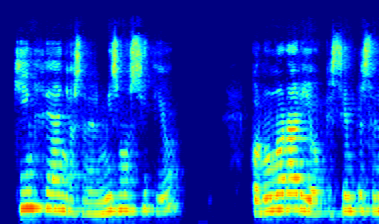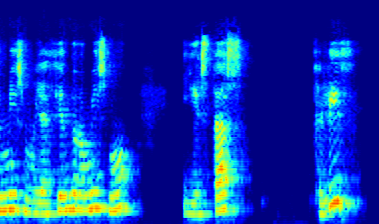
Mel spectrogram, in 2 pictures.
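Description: Speaking at a moderate pace, a woman uses a plain, everyday voice, fairly high in pitch with ordinary pitch variation. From Spain. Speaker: expat mother and traveller. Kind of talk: interview.

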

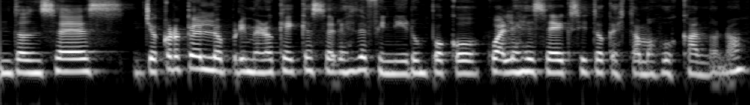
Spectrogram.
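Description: A woman speaks very fast in a medium-pitched voice with hardly any pauses. Her intonation is monotone and flat. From Venezuela. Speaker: wedding photographer and podcast co-host. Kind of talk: casual chat.

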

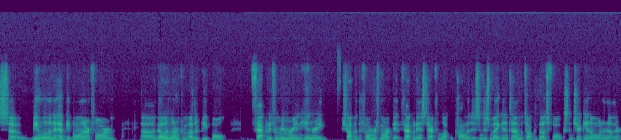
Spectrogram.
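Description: In a Southern accent, a man speaks at a fairly high pitch with monotone, flat intonation. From US South, Augusta, Georgia. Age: 60s. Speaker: organic farmer and biology professor. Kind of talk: radio interview.

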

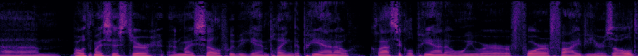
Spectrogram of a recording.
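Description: Against a quiet background, a man with an American accent and a very deep, low pitch talks at a moderate pace with hardly any pauses and fairly even intonation. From US Midwest (Southfield, Michigan). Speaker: cantor. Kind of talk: interview.

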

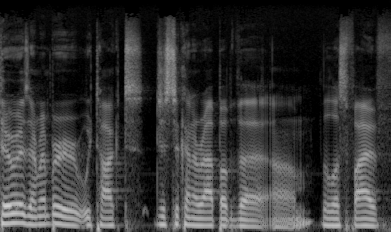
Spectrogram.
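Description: A man at a medium pitch with an ordinary speaking voice, talking at a fairly quick pace. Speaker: podcast host. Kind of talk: casual interview chat.

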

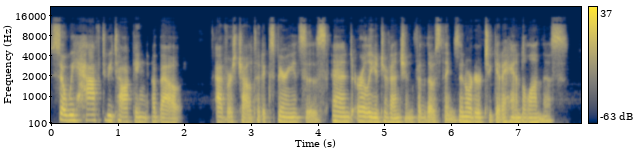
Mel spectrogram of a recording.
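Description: Over a very clean recording with a silent background, a woman's very deep, low voice carries vocal fry and a monotone, flat intonation. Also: moderate pace. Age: 50s. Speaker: teacher and parenting author. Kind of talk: casual interview.

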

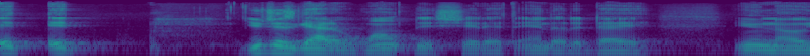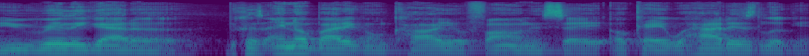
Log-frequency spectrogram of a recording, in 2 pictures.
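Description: Fairly quick in pace, the man talks at a fairly low pitch. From Nashville, Tennessee (east side). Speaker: music artist. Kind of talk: casual interview chat.

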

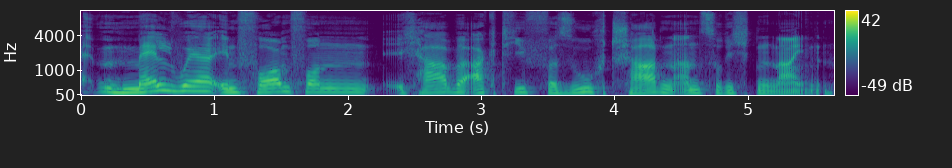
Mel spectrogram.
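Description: A man's fairly high voice, very slow yet with hardly any pauses and lively intonation. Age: 20s. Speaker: IT security analyst. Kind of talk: interview. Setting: virtual studio. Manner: hesitant with frequent fillers.

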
